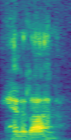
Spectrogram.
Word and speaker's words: general: Now the G, when it is before an E or an I, is pronounced like an H. An example is general.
